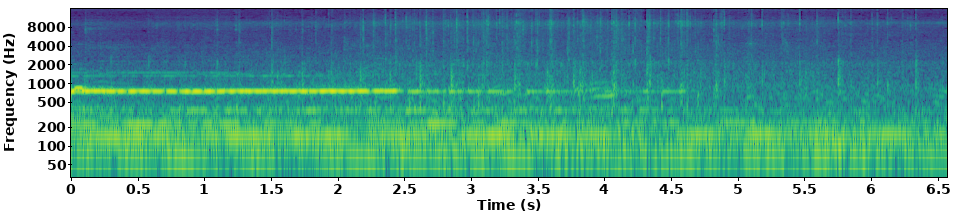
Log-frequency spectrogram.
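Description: Thai classical ensemble music. A long held high note fades out about two and a half seconds in, over steady low notes and light, regular ticks, and the music dies down toward the end.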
